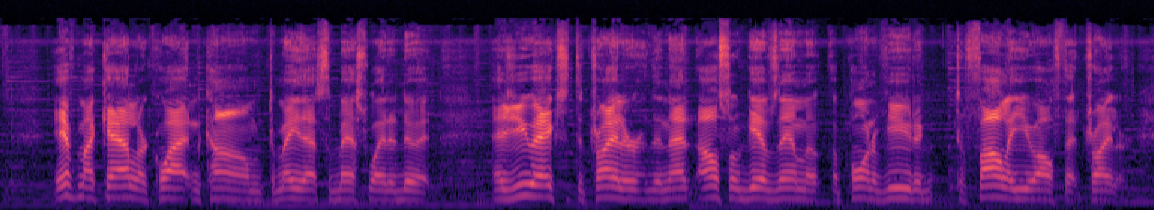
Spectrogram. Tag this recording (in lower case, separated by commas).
speech, music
